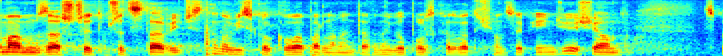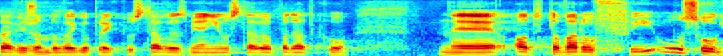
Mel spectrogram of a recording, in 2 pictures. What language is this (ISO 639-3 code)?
pol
